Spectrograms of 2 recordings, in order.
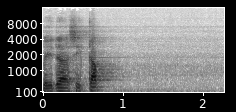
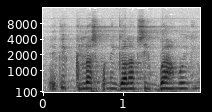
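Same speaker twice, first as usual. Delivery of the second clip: high, sharp scolding father; imitating angry father; 9 semitones higher than usual. Father scolding his son over the broken glass, mock angry snapping. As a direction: snap at the kid like a furious dad. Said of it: "Langsung bapaknya bentak-bentak".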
